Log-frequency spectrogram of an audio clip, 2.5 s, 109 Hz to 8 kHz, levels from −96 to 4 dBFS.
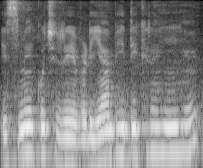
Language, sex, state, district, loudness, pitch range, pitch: Hindi, male, Uttar Pradesh, Lucknow, -14 LUFS, 125-155 Hz, 150 Hz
